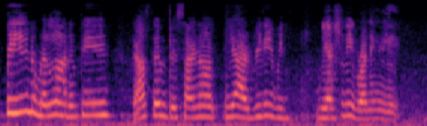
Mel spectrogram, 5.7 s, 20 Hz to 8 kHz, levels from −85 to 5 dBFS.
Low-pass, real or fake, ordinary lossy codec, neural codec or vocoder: 7.2 kHz; fake; MP3, 32 kbps; codec, 16 kHz, 1.1 kbps, Voila-Tokenizer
